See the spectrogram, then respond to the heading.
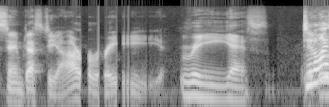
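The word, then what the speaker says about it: Dastyari: You just said Dastiani. I believe his name is Sam Dastiari.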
